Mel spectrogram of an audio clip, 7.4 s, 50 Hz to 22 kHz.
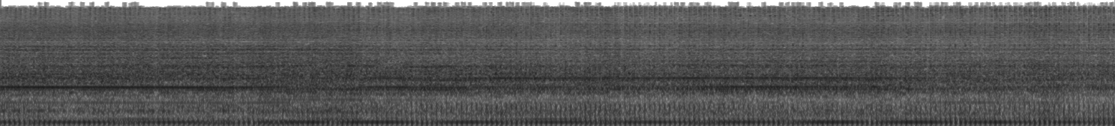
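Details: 1960s Bolens Lawn Keeper 28-inch mower, carburetor not adjusted, untouched at least 15 years: steady single-cylinder drone at even pace under mowing load, no misses, knocks or surging; runs clean.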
